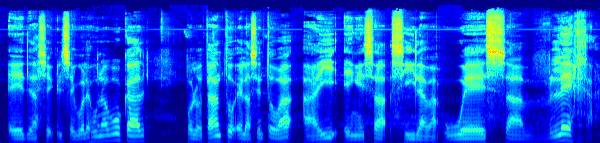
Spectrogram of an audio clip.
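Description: A man teaching a verse-by-verse Bible study to an online congregation, patiently explaining and slowly sounding out Hebrew words. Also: mid-range voice, bright, forceful tone, dry recording. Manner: explains patiently, checks in with "¿verdad?"; spells out Hebrew words slowly, stressing syllables.

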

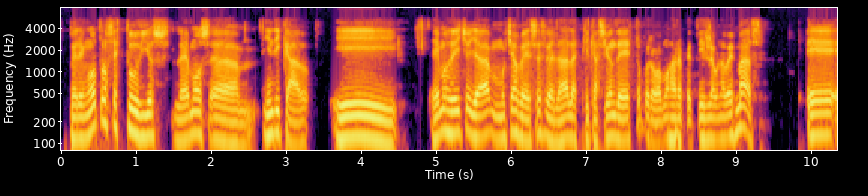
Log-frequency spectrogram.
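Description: A man teaching a Bible study, who keeps checking in with his listeners through tag questions and spells out Hebrew words slowly and with care. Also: medium pitch, dry recording. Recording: dull, dry recording.

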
